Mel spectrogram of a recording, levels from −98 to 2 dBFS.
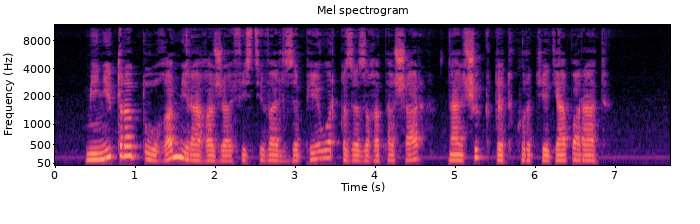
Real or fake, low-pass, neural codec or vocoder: real; 10.8 kHz; none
